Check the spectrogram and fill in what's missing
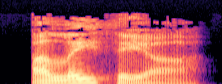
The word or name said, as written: ἀληθεια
